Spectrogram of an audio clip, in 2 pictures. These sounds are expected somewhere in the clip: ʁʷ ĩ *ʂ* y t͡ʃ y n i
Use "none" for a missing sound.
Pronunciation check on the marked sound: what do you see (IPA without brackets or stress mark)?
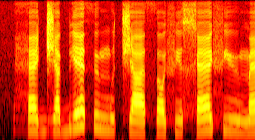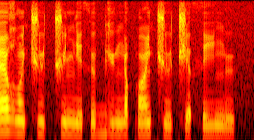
t͡ʃ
